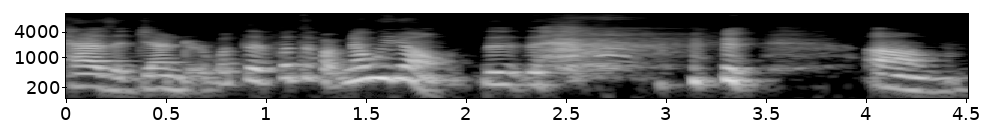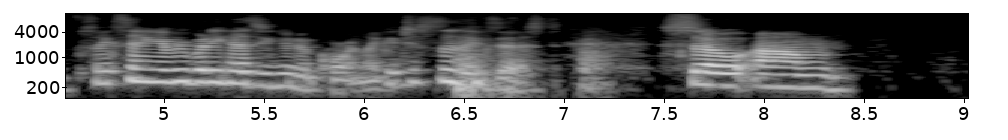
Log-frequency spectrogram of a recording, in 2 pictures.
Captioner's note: laughter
